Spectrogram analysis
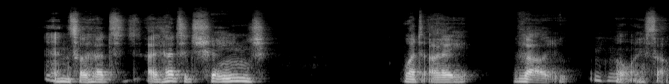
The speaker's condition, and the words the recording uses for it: ALS (motor neuron disease). So apparently you just sound old now. That's how she thinks about the change in your voice.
